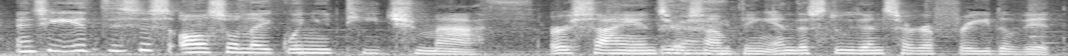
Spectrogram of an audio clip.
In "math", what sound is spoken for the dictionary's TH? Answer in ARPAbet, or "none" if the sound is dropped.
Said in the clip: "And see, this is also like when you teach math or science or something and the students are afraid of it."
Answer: TH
